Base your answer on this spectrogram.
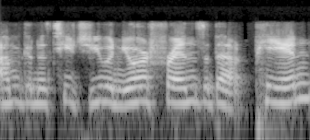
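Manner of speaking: heavy put-on Irish accent. Quoting Seamus O'Grady's line from a film clip: heavy Irish accent. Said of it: "his incredibly heavy Irish accent".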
